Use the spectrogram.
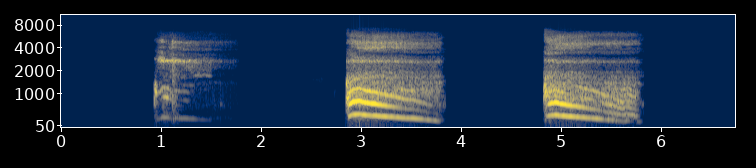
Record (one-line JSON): {"exhalation_length": "6.7 s", "exhalation_amplitude": 32767, "exhalation_signal_mean_std_ratio": 0.45, "survey_phase": "beta (2021-08-13 to 2022-03-07)", "age": "45-64", "gender": "Female", "wearing_mask": "No", "symptom_cough_any": true, "smoker_status": "Never smoked", "respiratory_condition_asthma": true, "respiratory_condition_other": false, "recruitment_source": "Test and Trace", "submission_delay": "2 days", "covid_test_result": "Positive", "covid_test_method": "RT-qPCR", "covid_ct_value": 35.3, "covid_ct_gene": "ORF1ab gene"}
